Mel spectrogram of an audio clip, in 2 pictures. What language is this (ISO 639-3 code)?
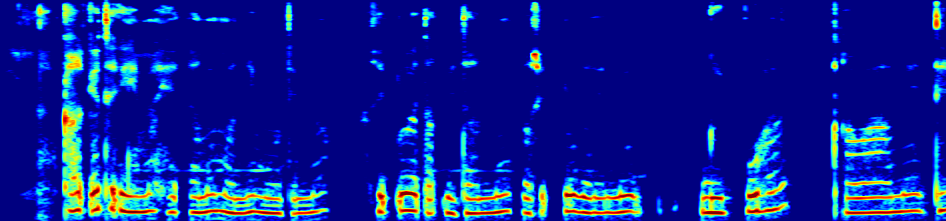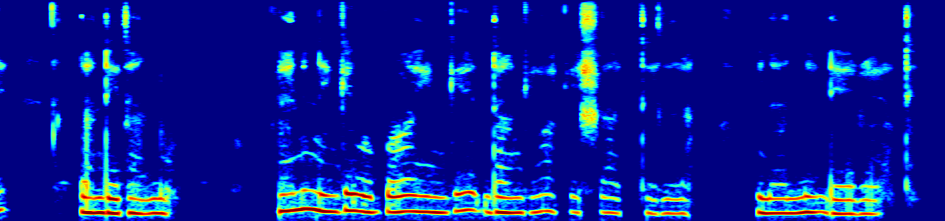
sid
